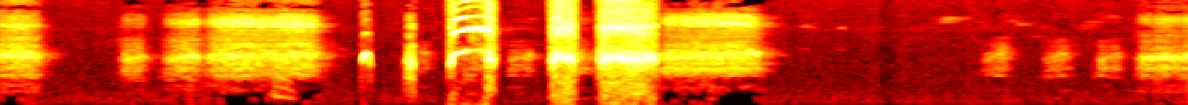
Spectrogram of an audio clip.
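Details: Chinese francolin calling with loud rasping bursts, interrupted by sharp clicks and quick rising whistled sweeps. Softer scratchy notes follow after a pause.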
